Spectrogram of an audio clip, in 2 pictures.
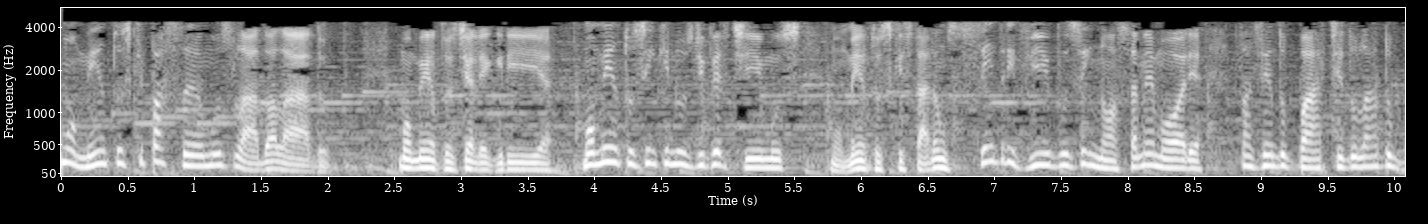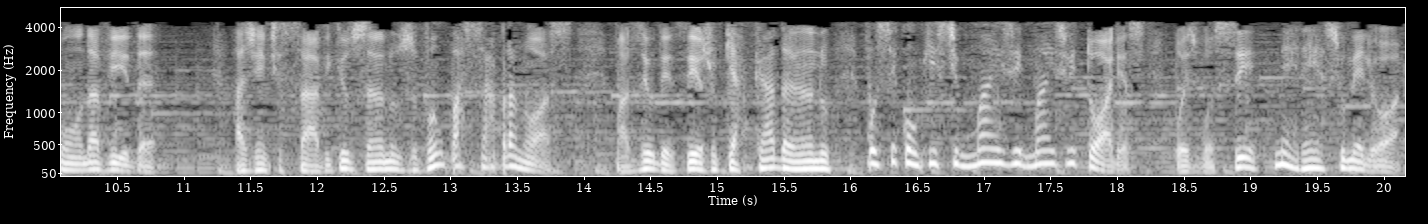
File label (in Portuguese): Aniversário Prima Masculino; Aniversários; Aniv Familiar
